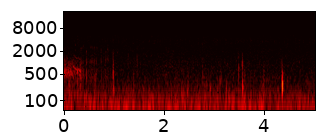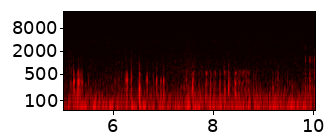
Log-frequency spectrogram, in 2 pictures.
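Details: Morning stomach growls recorded with a phone on waking: faint low rumbling with scattered gurgles and soft pops over steady hiss; ordinary stomach growling (borborygmi), a normal finding.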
